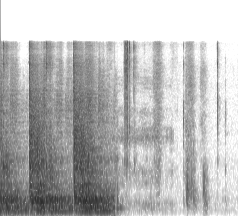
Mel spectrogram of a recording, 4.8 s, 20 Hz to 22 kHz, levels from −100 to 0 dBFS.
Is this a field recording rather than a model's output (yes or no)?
yes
